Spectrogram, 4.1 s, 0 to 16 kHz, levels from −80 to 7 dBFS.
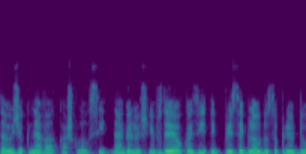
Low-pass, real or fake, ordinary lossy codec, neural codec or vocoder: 7.2 kHz; fake; Opus, 16 kbps; codec, 16 kHz, 0.4 kbps, LongCat-Audio-Codec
